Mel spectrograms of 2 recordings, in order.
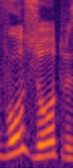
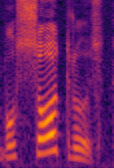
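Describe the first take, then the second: First: The first consonant is a clear V sound. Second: The first consonant is a soft B sound. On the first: The speaker calls it wrong. "Não é vós outros" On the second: The speaker calls it right. "Vosotros é um B que você fala. Não é um B bem, né, marcado"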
